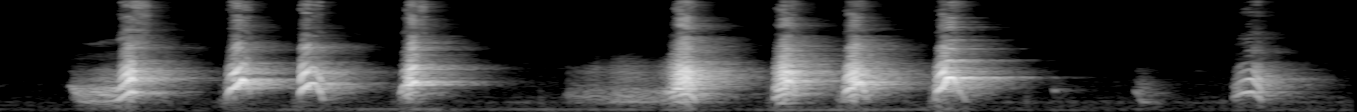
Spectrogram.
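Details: A Moluccan cockatoo mimics a dog, giving a run of harsh, dog-like barks in two quick bursts.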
